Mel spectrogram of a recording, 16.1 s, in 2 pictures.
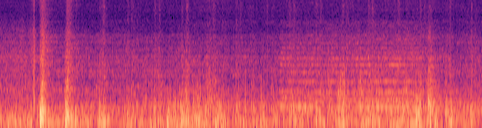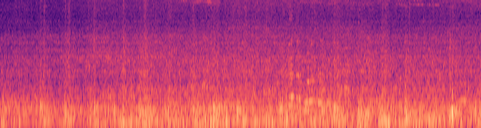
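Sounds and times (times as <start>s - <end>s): passenger train running on rails: 0.0s - 16.0s
train horn: 4.5s - 7.4s.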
